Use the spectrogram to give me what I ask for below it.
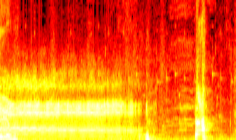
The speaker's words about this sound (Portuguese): Aí, ó, é um bezerro, ó, cara.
